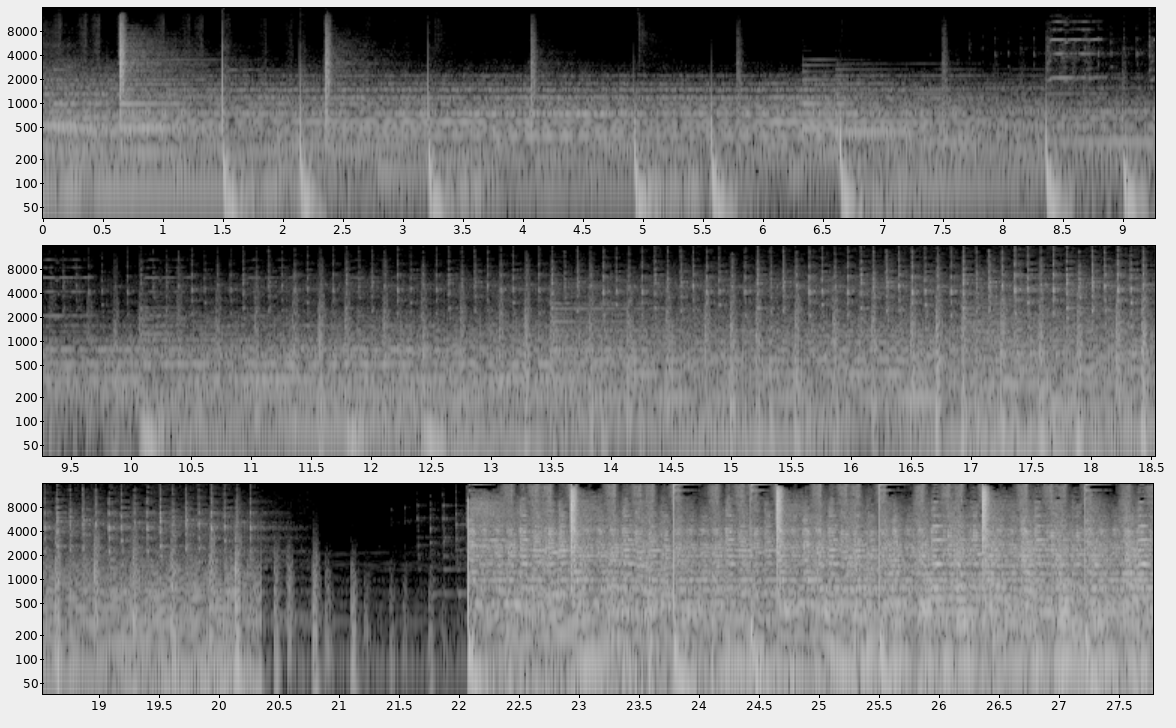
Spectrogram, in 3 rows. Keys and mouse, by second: 2.5 KP_0, 3.6 shift+q.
